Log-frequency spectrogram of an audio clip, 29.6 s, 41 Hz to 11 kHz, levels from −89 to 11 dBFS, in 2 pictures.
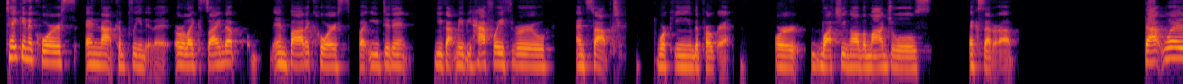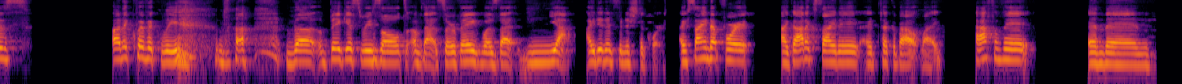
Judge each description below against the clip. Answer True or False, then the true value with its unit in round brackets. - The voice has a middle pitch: True (175 Hz)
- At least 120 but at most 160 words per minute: True (140 wpm)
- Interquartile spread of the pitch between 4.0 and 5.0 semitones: True (4.5 semitones)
